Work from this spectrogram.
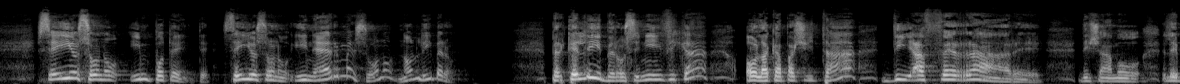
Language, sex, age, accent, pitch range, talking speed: Italian, male, 60-79, native, 165-235 Hz, 105 wpm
